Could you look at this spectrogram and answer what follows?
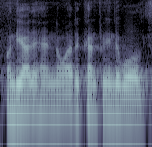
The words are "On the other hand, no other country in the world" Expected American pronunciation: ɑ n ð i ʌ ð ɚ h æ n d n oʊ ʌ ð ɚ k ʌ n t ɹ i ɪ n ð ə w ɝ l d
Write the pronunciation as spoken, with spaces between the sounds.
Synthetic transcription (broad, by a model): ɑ n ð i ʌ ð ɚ h æ n d n oʊ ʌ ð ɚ k ʌ n t ɹ i ɪ n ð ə w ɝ l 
